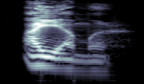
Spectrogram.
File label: "ahì amvr", Apatani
